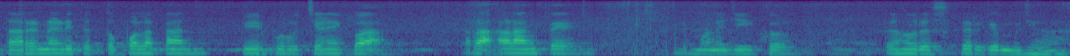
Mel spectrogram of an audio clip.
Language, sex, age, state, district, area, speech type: Santali, male, 45-60, Odisha, Mayurbhanj, rural, spontaneous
